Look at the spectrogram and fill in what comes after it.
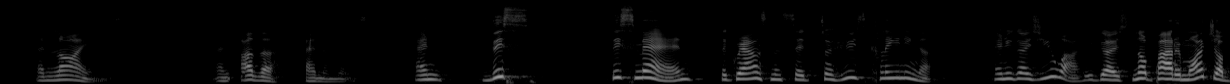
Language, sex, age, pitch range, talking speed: English, female, 50-69, 225-340 Hz, 135 wpm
